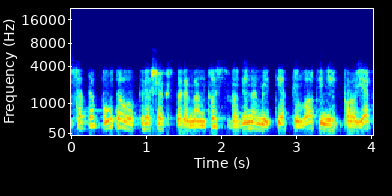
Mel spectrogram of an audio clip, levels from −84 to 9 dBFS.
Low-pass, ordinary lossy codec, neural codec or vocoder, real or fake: 7.2 kHz; Opus, 24 kbps; codec, 44.1 kHz, 7.8 kbps, Pupu-Codec; fake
